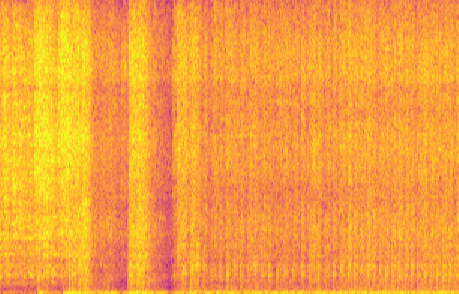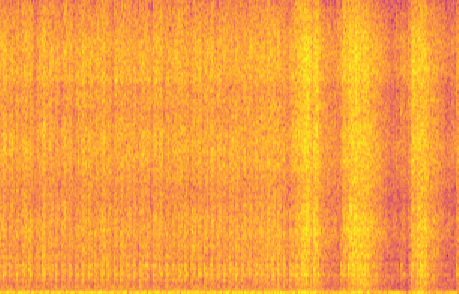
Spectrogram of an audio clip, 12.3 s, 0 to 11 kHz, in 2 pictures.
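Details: Freshly built 388 small-block V8 with mild camshaft, oil pressure gauge fitted, first real run after brief firing, in cold heated shop: fires and settles into deep, even, lumpy idle through open pipes, no knocks or misses; normal healthy idle.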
